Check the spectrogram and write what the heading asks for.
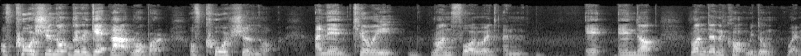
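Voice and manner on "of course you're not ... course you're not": angry outburst at full volume, loud and furious. Retelling someone's reaction when the referee doesn't give the call, imitating someone shouting. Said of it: "He just shouts".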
